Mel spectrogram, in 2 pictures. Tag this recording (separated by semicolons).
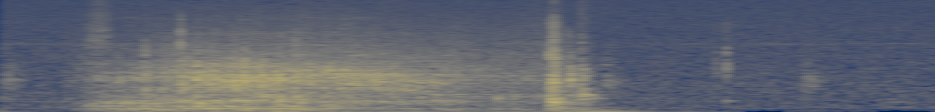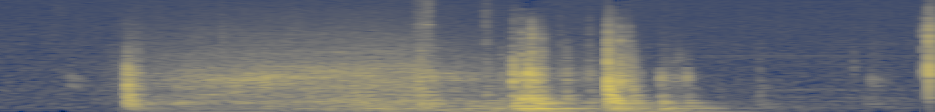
close; closet; closets; closing; door; doors; open; opening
